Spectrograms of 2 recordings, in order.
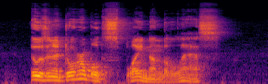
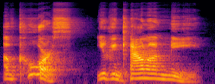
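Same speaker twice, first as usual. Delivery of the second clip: higher, louder eager pony; decisive pony; 11 semitones higher, 10 dB louder, slower than usual. A narrator's reading. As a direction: promise eagerly like a loyal pony. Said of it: "saying decisively".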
